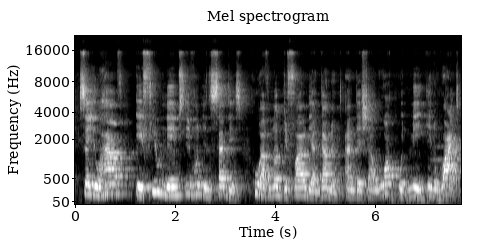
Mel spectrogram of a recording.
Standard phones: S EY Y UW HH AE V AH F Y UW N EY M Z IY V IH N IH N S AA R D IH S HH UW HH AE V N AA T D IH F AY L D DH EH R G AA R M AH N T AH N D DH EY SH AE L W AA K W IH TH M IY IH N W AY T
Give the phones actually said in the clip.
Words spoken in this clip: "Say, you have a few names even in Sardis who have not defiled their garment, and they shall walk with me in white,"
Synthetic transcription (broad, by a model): S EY Y UW HH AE V AH F Y UW N EY M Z IY V IH N IH N S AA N D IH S HH UW HH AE V N AA T D IH F AY L D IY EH G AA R M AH N T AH N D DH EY SH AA L W AA K W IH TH M IY IH N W AY T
